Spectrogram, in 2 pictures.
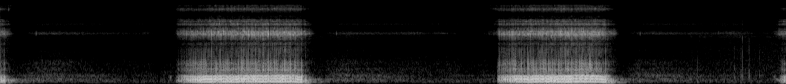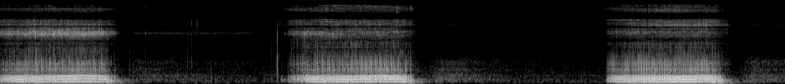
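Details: Man with loud, rough snores on each breath in, about 20 per minute, quiet breathing out between: heavy snoring.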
